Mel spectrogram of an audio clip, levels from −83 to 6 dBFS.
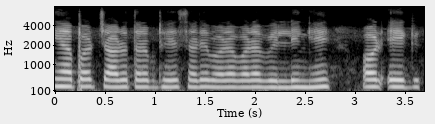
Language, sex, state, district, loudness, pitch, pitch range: Hindi, female, Bihar, Darbhanga, -16 LUFS, 235 Hz, 230-245 Hz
